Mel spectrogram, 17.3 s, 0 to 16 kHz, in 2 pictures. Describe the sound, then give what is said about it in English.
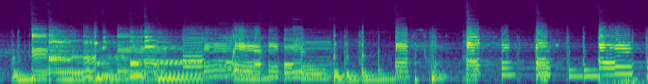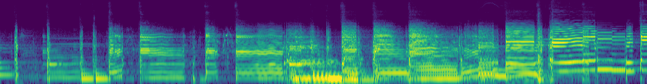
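Distorted electric guitar through a push-pull EL34 tube amp with the gain at 12 o'clock, played as a busy run of riffs and single notes with thick, saturated mid-range crunch, loud and steady throughout with no talking. “Push-pull EL34s? That one, yeah. Gain it. Let's gain it up a little bit. It's a gain at 12 o'clock.”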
